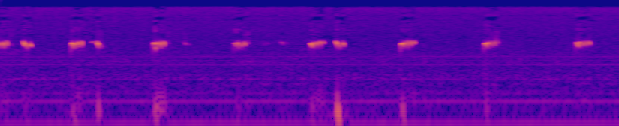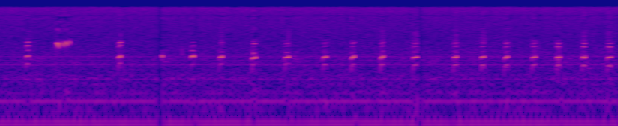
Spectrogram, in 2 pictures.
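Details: Female common quail call, used as a lure for hunting quail in ripe wheat: paired high notes repeated about twice a second, then a faster run of clucking notes, over a steady low hum.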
